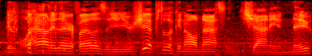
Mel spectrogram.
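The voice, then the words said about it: Put-on Western cowboy accent. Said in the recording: “it's so much easier to do a Western accent. ... I can do this much better.”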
